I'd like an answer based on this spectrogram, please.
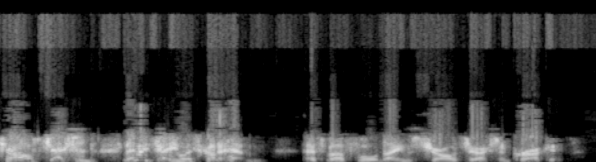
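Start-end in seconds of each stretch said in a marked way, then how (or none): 0.0-2.0 very high-pitched, intense, building, ready to explode. Retelling how a wrestler built up energy in a promo: Ric Flair impression, building to explode. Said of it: "It looked like he's getting ready to explode. And you'd hear him go".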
